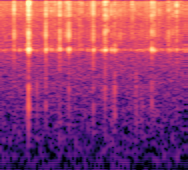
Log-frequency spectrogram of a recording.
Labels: {"label": "ambient", "recorder": "HydroMoth"}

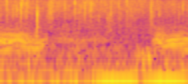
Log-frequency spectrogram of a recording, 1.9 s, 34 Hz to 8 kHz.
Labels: {"label": "biophony, croak", "recorder": "SoundTrap 500"}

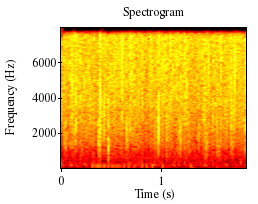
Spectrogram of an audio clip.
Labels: {"label": "biophony, pulse", "recorder": "SoundTrap 300"}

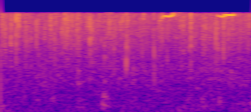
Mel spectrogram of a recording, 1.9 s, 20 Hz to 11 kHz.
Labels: {"label": "biophony, dolphin", "recorder": "SoundTrap 500"}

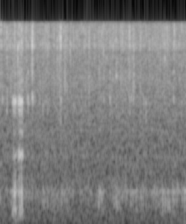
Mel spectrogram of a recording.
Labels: {"label": "ambient", "recorder": "HydroMoth"}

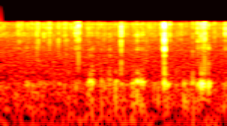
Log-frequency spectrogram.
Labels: {"label": "ambient", "recorder": "HydroMoth"}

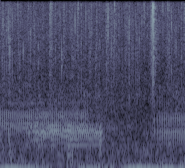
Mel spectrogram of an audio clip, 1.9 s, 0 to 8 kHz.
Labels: {"label": "biophony, croak", "recorder": "SoundTrap 500"}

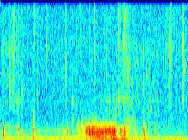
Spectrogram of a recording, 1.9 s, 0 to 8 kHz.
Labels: {"label": "biophony, low growl", "recorder": "SoundTrap 300"}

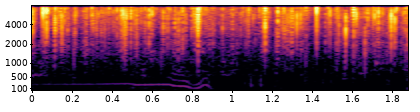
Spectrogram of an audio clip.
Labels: {"label": "biophony, cascading saw", "recorder": "SoundTrap 600 or HydroMoth"}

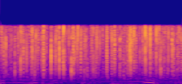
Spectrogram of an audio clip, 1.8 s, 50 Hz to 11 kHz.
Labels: {"label": "biophony, cascading saw", "recorder": "SoundTrap 600 or HydroMoth"}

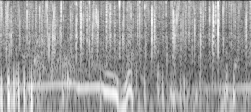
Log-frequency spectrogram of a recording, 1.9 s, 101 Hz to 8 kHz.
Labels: {"label": "biophony, cascading saw", "recorder": "SoundTrap 600 or HydroMoth"}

